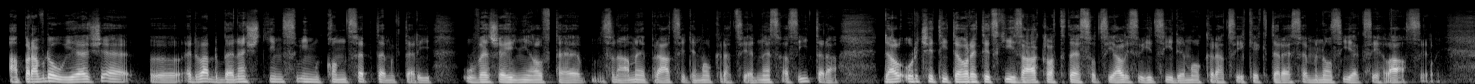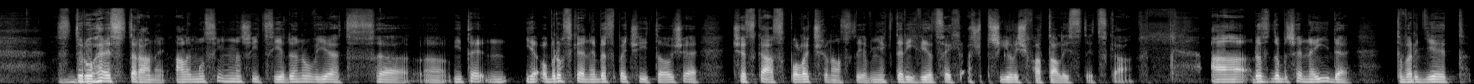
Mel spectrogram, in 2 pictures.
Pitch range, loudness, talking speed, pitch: 105-125 Hz, -18 LUFS, 125 wpm, 115 Hz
